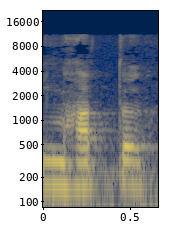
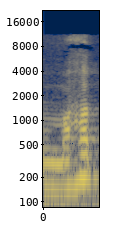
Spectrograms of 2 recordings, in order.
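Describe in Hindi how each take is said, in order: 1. बीच का व्यंजन दृढ़ता से और दोहरा बोला जाता है। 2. बीच का व्यंजन हल्के से और एकल बोला जाता है। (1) "ਕਸ ਕੇ ਉਚਾਰਨ ਕਰਨਾ ਹੈ" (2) "ਨਹੀਂ ਕਹਿਣਾ ਹੈ"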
